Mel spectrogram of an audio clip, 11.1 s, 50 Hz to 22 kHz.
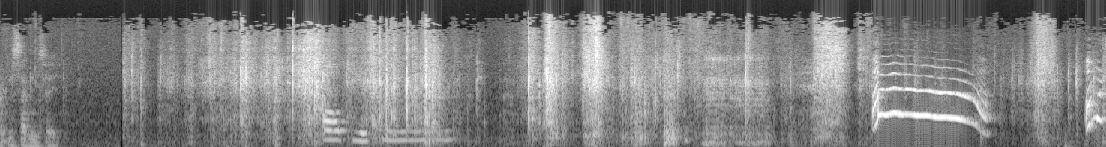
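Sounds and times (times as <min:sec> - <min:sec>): paper bags rustling: 0:01.2 - 0:08.7
woman squealing excitedly: 0:08.7 - 0:10.0.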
